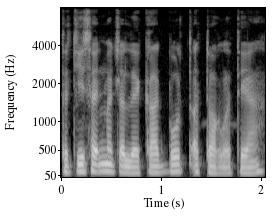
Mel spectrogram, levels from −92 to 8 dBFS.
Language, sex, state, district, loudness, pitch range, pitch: Wancho, male, Arunachal Pradesh, Longding, -17 LUFS, 105-125 Hz, 115 Hz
